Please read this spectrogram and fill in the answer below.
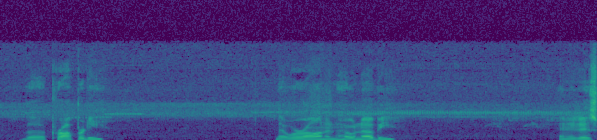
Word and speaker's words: Honobia: here, through the property that we're on in Honubby. And it is pronounced Honubby. It's kind of spelled like Honubia, but the local pronunciation is Honubby.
